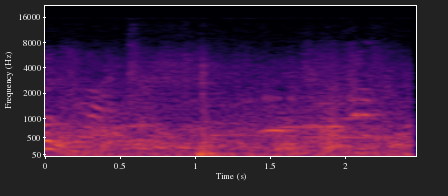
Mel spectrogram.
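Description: Faint, indistinct talk over a steady low room noise, with a single low thump about a second in.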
